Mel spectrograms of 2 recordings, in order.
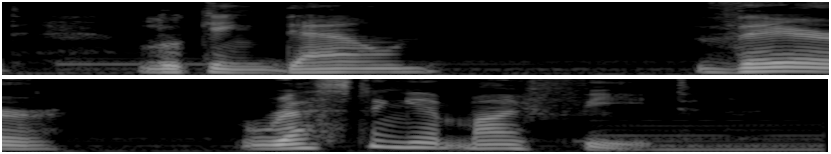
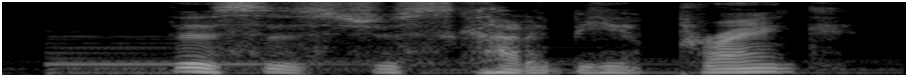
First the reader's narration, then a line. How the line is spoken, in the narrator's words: said under my breath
